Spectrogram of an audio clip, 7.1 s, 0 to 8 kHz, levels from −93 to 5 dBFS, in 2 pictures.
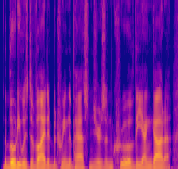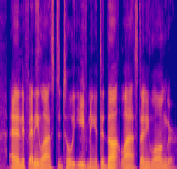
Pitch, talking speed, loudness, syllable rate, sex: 105 Hz, 210 wpm, -21 LUFS, 5.9 syllables/s, male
